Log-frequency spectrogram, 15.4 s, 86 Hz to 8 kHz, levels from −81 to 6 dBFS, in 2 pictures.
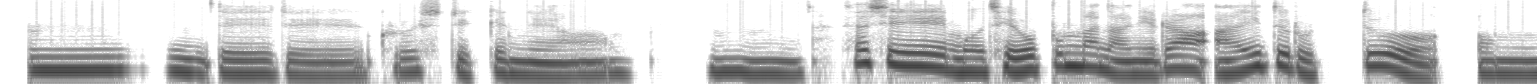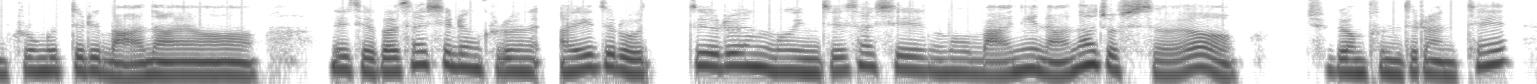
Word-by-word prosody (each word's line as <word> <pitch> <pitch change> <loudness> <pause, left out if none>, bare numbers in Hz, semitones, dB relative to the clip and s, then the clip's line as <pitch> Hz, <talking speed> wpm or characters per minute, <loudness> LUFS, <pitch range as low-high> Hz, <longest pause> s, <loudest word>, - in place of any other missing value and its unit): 음 190 0 +2 0.4
네네. 150 -3 -3
그럴 170 0 -6
수도 165 - -7
있겠네요. 145 -1 -2 0.5
음 155 -4 -2 0.2
사실 245 -6 +4
뭐 175 -1 +2
제 180 +2 +1
옷뿐만 210 +2 +3
아니라 150 +6 0
아이들 210 +5 +2
옷도 160 - +1 0.2
음 155 0 -2
그런 180 +3 -3
것들이 180 0 0
많아요. 145 0 +1 0.3
근데 200 -4 0
제가 175 -1 +1
사실은 240 -1 +1
그런 175 -2 -2
아이들 200 +3 +1
옷들은 225 +7 +2
뭐 180 -2 +1
인제 170 +2 0
사실 205 -3 -2
뭐 170 -1 -3
많이 160 +5 -1
나눠 175 - +3
줬어요, 170 - -1 0.3
주변 170 -3 -1
분들한테. 160 - -1
175 Hz, 275 characters per minute, -27 LUFS, 150-200 Hz, 0.5 s, 사실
